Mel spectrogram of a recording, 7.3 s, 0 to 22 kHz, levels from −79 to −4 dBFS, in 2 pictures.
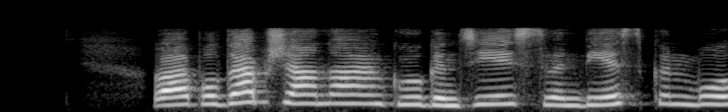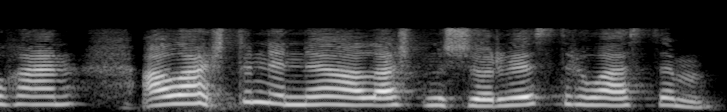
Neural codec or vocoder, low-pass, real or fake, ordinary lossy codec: codec, 16 kHz, 0.5 kbps, X-Codec, WavLM features, trained on Multilingual LibriSpeech; none; fake; none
